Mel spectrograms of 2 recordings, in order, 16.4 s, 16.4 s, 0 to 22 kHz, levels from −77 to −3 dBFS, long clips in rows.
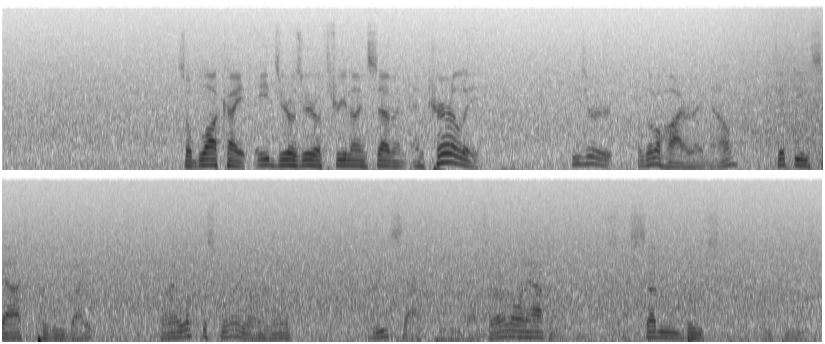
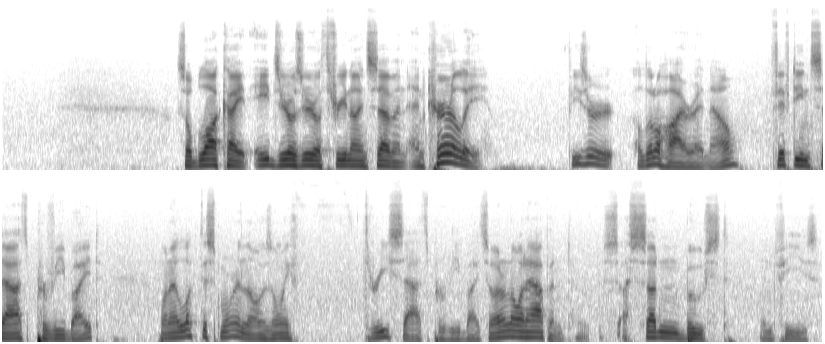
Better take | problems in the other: second | hiss; loud; throughout; 4 dB below the speech; faint in the second

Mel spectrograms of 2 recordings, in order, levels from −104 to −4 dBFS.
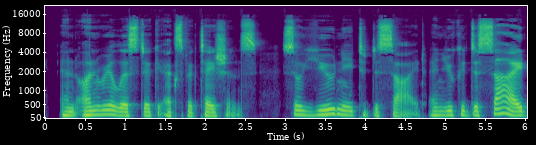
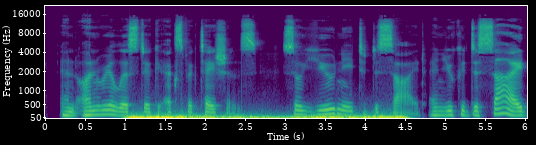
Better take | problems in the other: first | low rumble; noticeable; from 1 to 4.5 s; 15 dB below the speech

